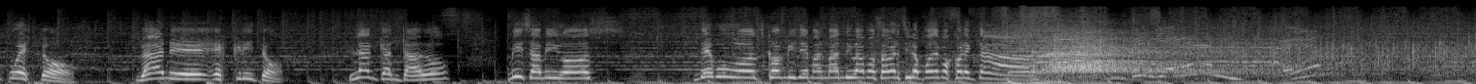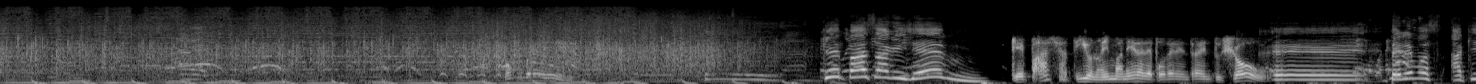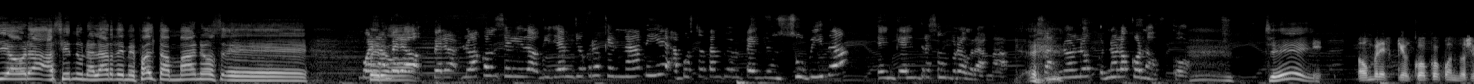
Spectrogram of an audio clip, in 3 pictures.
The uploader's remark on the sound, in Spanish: La tecnología nos jugó una mala pasada y solo pudimos hablar con él por teléfono.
